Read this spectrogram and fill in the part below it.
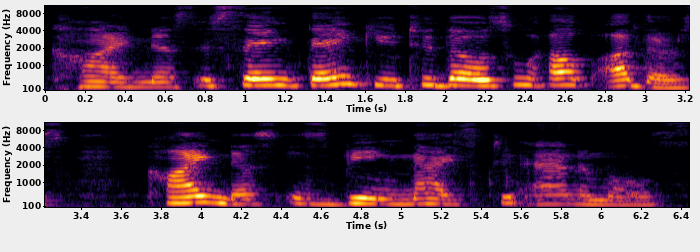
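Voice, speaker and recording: A middle-aged woman hosting a children's storytime, reading a picture book aloud in simple, deliberate phrases and putting questions to her young listeners. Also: medium pitch. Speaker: children's storytime host and reader. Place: small decorated indoor room.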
